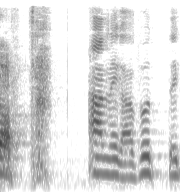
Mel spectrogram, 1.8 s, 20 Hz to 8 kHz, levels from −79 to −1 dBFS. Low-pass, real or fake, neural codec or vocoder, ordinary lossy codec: 7.2 kHz; real; none; AAC, 32 kbps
